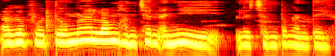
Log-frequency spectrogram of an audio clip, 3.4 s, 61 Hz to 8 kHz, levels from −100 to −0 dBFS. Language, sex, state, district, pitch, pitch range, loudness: Wancho, female, Arunachal Pradesh, Longding, 195 Hz, 165-205 Hz, -15 LUFS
